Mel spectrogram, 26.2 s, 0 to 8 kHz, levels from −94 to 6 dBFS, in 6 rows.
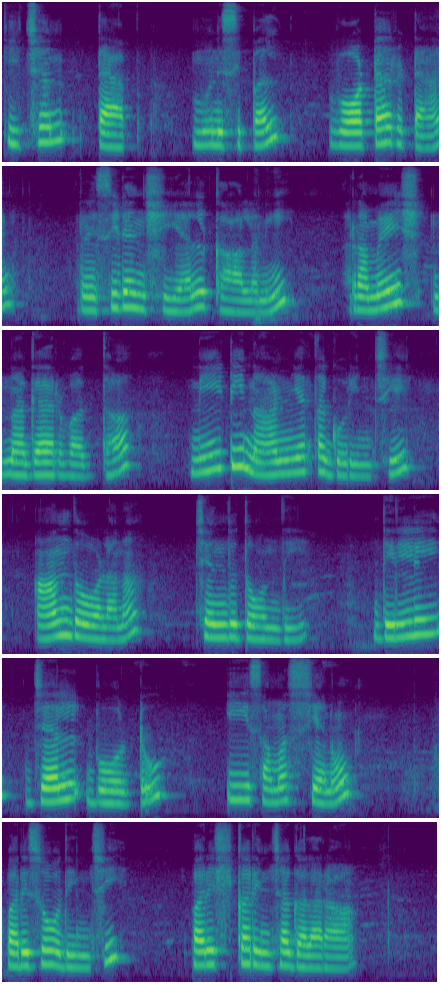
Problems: none marked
